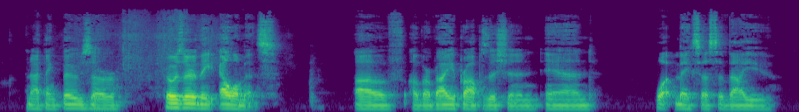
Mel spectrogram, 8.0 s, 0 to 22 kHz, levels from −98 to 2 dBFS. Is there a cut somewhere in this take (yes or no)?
no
